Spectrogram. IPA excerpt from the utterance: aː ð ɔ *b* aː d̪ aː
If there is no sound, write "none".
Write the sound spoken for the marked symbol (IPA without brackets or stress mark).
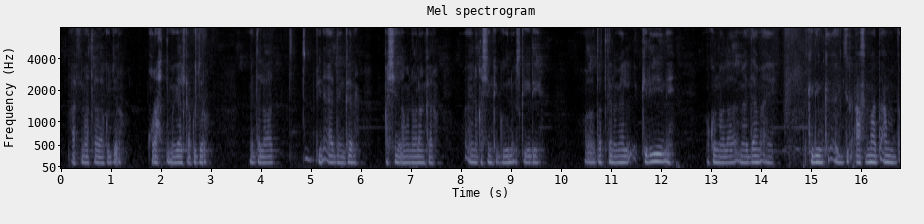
m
